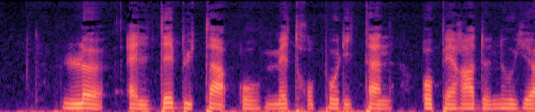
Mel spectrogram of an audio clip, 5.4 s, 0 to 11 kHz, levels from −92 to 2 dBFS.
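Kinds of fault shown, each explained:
No technical faults can be heard anywhere in the speech: the signal stays continuous and steady, with no gaps, distortion or level problems.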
